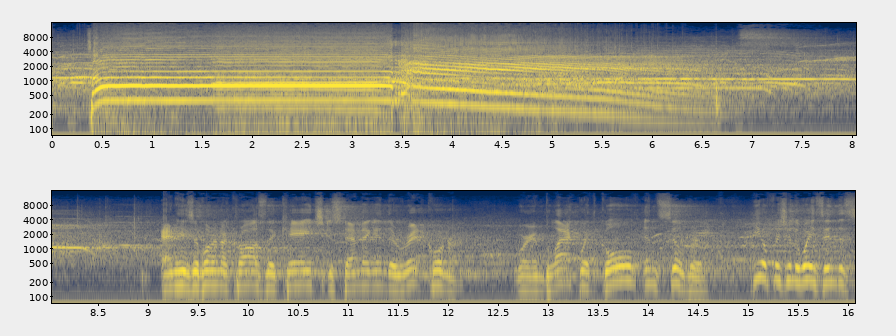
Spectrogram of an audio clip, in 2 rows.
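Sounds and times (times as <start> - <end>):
crowd cheering: 0.0 - 9.8.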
